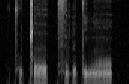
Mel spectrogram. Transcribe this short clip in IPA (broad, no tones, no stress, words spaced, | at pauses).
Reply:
tʰuǁə | sẽpet̪i ŋɔ̃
